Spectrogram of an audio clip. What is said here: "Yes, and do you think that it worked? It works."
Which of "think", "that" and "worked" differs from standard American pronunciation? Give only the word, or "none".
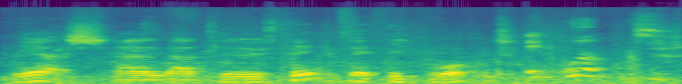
worked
